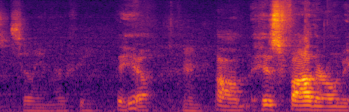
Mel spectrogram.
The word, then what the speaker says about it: Cillian Murphy: Is that how you pronounce it? Cillian Murphy.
